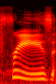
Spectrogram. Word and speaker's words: Fries: Also, Matt, my last name is spelled like fries, but it is pronounced freeze, and if you pronounce it wrong, I will hurt you.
